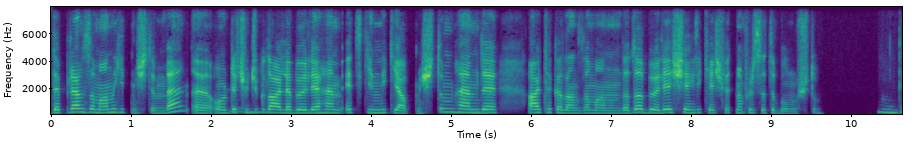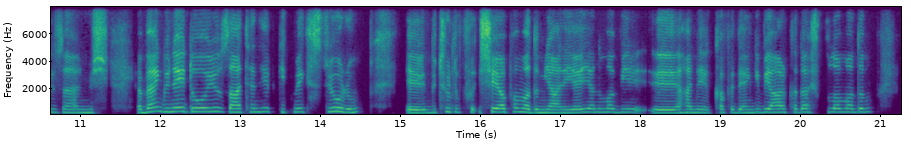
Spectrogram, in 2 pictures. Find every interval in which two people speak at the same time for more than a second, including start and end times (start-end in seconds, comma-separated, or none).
none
